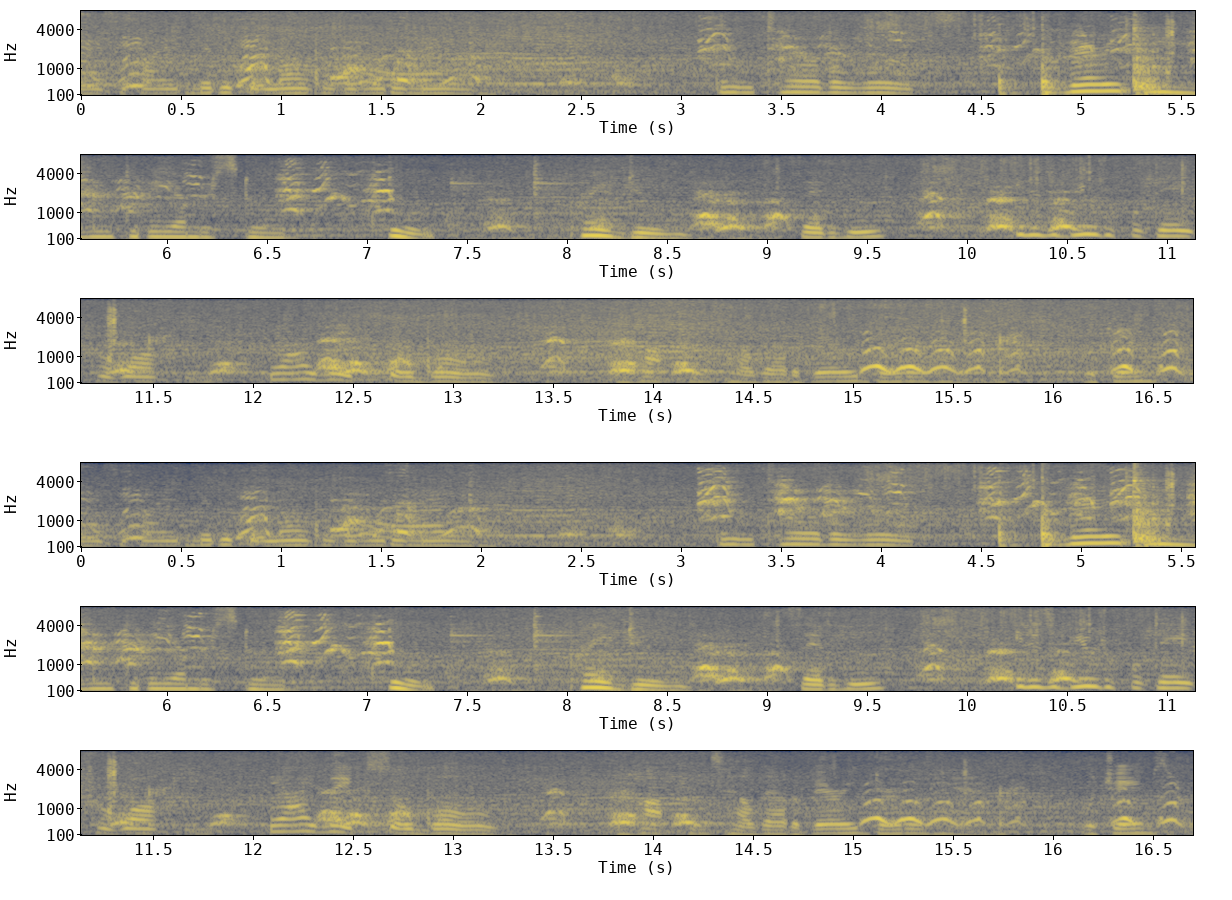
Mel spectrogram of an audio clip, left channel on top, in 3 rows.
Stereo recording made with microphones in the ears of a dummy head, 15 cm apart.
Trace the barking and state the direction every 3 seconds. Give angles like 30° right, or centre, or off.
10° left, 50° right, 20° right, 20° left, 40° left, 40° left.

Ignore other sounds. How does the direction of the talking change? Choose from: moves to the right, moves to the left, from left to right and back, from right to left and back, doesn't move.
moves to the right.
